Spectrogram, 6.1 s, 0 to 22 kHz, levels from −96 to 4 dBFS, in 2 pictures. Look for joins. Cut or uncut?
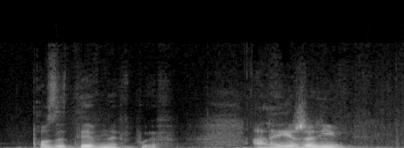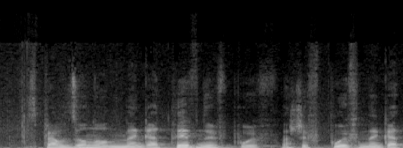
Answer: uncut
